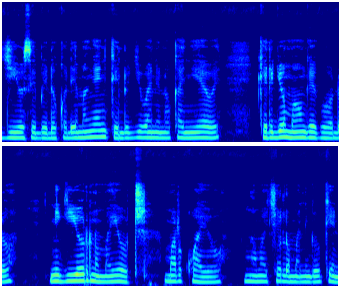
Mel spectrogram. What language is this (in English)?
Luo (Kenya and Tanzania)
